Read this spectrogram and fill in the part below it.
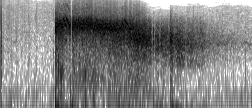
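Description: During target shooting in a Hindi action film, a single loud gunshot cracks out abruptly and rolls into a long, booming echo that fades slowly.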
